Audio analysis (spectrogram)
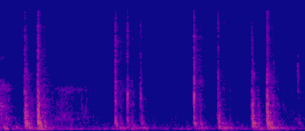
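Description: Quiet bursts of typing on a computer keyboard, clustered clicks and key taps coming in short groups with brief pauses between, close by and with nobody talking.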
